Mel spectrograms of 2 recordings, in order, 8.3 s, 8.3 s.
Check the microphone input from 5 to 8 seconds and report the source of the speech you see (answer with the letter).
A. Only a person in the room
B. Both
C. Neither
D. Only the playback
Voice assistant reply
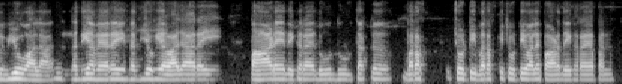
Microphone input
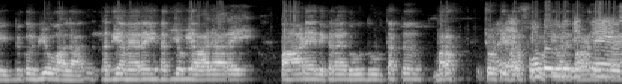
B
